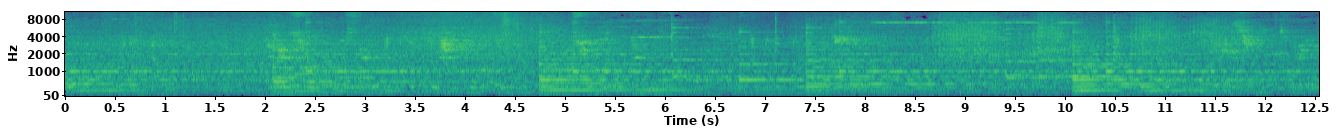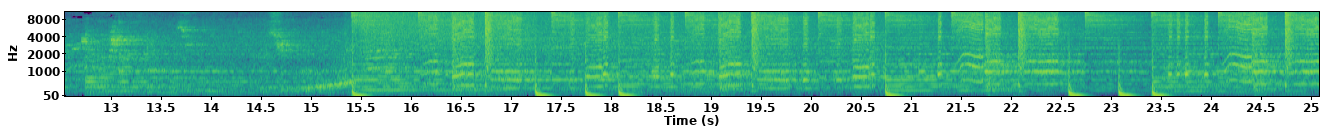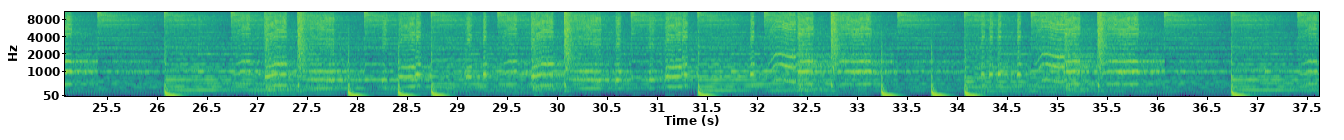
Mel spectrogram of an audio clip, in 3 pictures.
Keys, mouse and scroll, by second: 3.9 click, 5.2 m, 6.3-6.7 scroll down 1, 6.7 a, 7.5 click, 8.3 3, 8.4 click, 8.6 scroll up 1, 9.3 i, 12.9 a, 13.8 shift+n, 14.3 click, 14.8-15.2 scroll up 2, 15.2 i, 16.2 scroll down 3, 16.5 `, 16.8 scroll down 2, 16.9 middle click, 17.3 z, 18.1 1, 19.4 i, 25.9 e, 27.2 2, 27.4-28.6 middle drag, 28.6 3, 28.8 middle click, 29.4 click, 30.0 middle click, 30.6 scroll up 2, 31.5 i, 32.6 `, 33.3 scroll up 1, 33.8 i, 37.3-37.6 scroll down 4.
